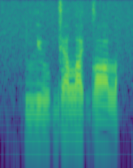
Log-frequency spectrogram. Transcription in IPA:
lʲ u ɡ e lˠ e ɡ ɒ l

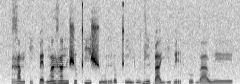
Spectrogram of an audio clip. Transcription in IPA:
ɣ a˨ m k i˨ k͡p ɛ˨ ɡʷ ã˦ ɣ ã˦ n ʃ ʊ˦ kʼ i˦ ʃ uː˨˦ r ɾ o˨ kʼ ĩ˨ j u˨˦ d ĩ˦ ɓ a˨ j i˨ ɓ ɪ˦ r k ʊ˦˨ ɡʷ aː˨ w eː˨

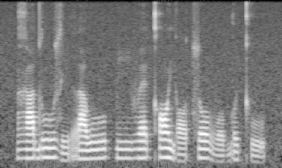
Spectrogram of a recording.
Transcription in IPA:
ɣ a˦ d uː˦ z i˨ r a˦ w uː˦ k͡p iː˦ β ɛ˦ kʰ ɔ˦ j ɔ˨ t͡s o˦ β o˨ ɡʷ i˦ kʰ ũ˨

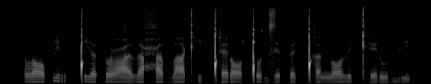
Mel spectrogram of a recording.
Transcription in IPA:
l ɔ p i r ǃ i ə̯ θ o ʕ ɐ ð ɐ ħ ɐ b a kʰ i ǃʰ ɛ ɾ ɔ ǃ o d͡z e θ ɘ ǃʰ ɐ n ɔ ð i kʰ e ɾ u b i

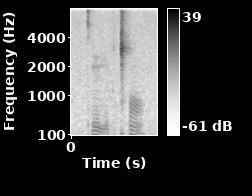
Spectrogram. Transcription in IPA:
kʼ ũ b õ k ǀʰ ɔ̃

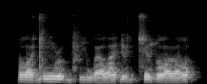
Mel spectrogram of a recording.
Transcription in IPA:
lˠ ø˧ d u˦ ŋ ɭ u˨ b f i˨ w œ˨ lˠ e˦ ɗ ʉ˨˦ d t͡s ø˦ ʎ lˠ ɵ˨˦ lˠ

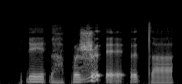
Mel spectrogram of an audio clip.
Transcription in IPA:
ɗ e˧ ɗ a̤˩ p ə˧ ʐ ə̰˥ ʔ ɛ̰˩ ʔ ə̰˧ t a˩

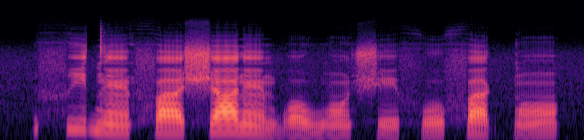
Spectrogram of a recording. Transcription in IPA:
f i˦ d ɛ̃˧ f a˧ ʃ a˦ ɾ ɛ̃˦˨ b ɔ˨ w ɔ̃˨ ʃ e˨ f o˨˦ f a˦˨ k͡p ɔ̃˨˦

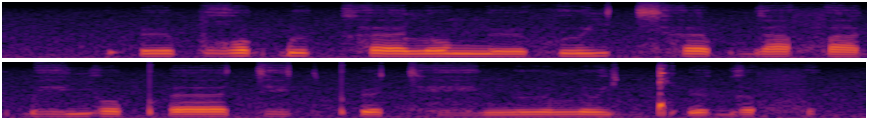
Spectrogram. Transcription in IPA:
ʔ ʏː p ʁʷ ə k͡p ɯ kʰ ɜ l o ŋ ʏː f ɯ j t͡sʰ ɜ p ɡ a f a k͡p e̤ j o pʼ ɜː t e̤ t pʼ ʏ tʰ e̤ ŋ ɯː l ɯ j ǃʼ ʏ ɡ ə f

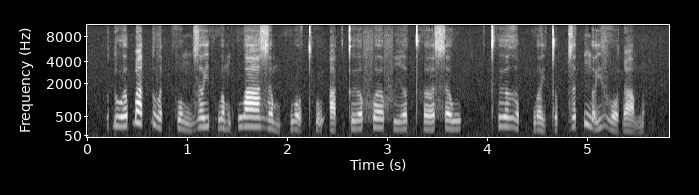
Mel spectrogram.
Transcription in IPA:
ɗ u˨˦ ə̯ ɓ a˦˥ t̚ v ə˨˩ t̚ f o˧˩ ŋ z ə˧ j h w ə̰˧˨ m k w aː˧ z ə˧˩ m h w o̰˧˨ t̪ʰ ṵ˧˨ ʔ a˨˩ k̚ t̪ ɨ˨˦ ə̯ f əː˧ f i˨˦ ə̯ t̪ʰ əː˨˦ s ə˧ w | t̪ʰ ɨ˧ ə̯ ɣ ə˨˩ p̚ h w ə˧˩ j t̪ ə˨˩ p̚ z ə˦˥ t̚ ŋ ə̰˧˥ j v o˧˩ ɗ a˧˩˨ m

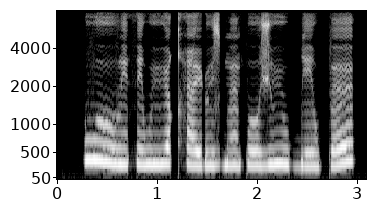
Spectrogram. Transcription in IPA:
β oː β ẽ θ e w ʉː qʰ eː ɽ ʉ z b œ̃ː p oː ʒ ʉː w ɡ͡b eː w p œ

